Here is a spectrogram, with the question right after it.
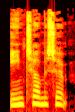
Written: entommes

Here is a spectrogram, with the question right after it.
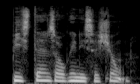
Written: bistandsorganisation

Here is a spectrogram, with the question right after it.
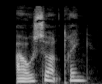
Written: afsondring

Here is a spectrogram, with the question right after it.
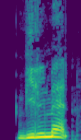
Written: VILDMANDENS

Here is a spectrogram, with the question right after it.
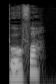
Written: PUFFEREN

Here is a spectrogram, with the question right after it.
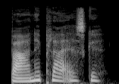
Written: BARNEPLEJERSKES

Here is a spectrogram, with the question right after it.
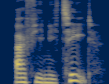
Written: affinitet

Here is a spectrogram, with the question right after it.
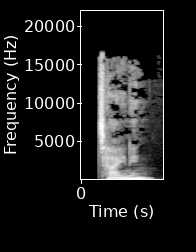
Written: tegning

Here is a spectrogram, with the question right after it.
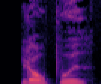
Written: lovbud

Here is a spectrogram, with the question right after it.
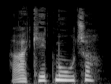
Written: raketmotor

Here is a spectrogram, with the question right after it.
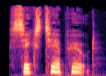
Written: sexterapeut

